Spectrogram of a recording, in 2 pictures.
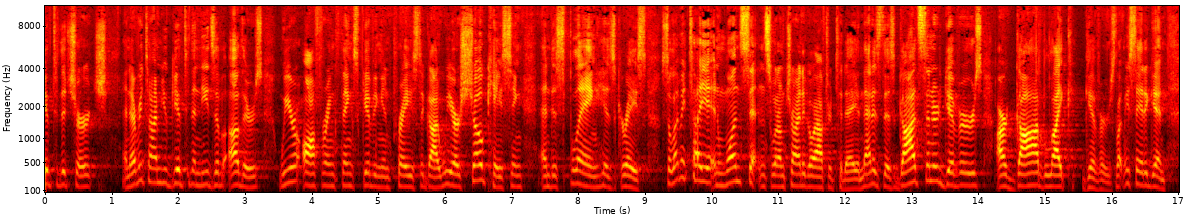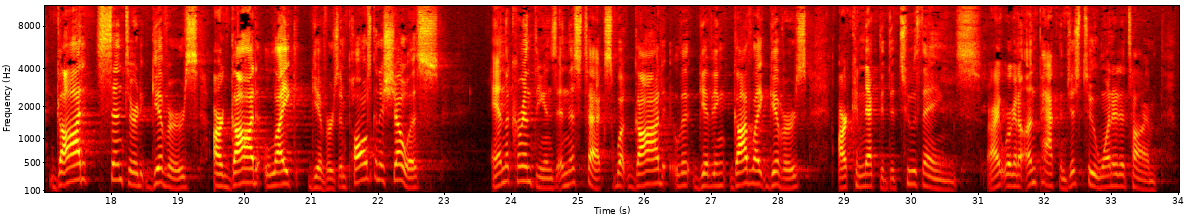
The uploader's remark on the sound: Faith Baptist Church in Hamilton, NJ.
